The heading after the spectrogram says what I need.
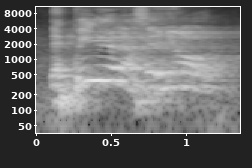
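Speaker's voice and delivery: high, insistent appeal; insistent plea. Acted. Disciples tired of the woman appeal to the Lord, insistent.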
